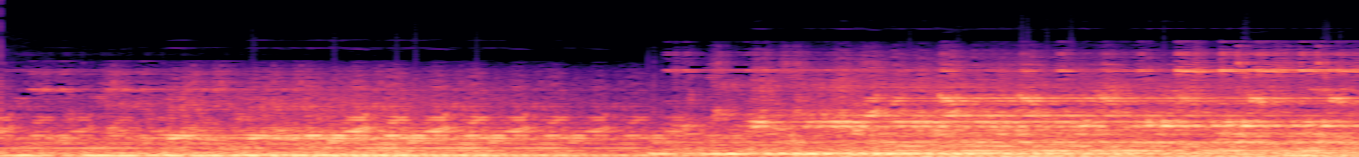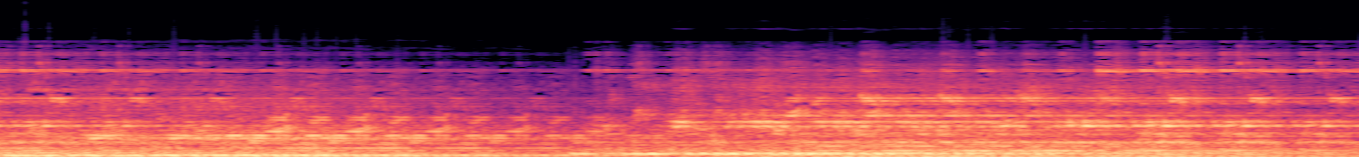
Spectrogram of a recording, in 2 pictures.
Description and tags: A deep atmospheric pad with a dark feel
